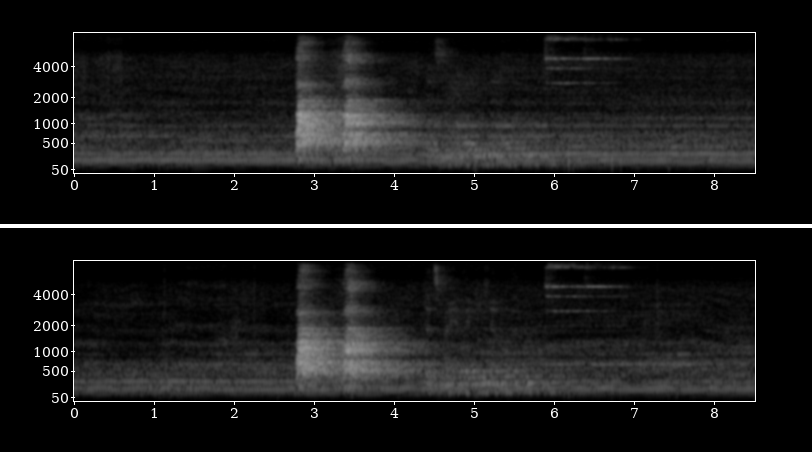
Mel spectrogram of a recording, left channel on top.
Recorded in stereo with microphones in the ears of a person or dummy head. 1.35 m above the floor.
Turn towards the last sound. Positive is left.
turn(degrees=45)  # may be behind; listen again after turning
